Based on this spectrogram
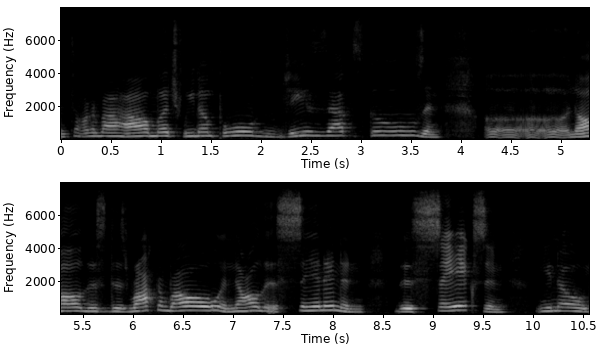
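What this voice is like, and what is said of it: Twangy small-town accent. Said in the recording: “You hear my accent coming out, my twang ... I'm talking like them”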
